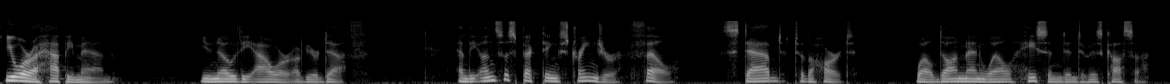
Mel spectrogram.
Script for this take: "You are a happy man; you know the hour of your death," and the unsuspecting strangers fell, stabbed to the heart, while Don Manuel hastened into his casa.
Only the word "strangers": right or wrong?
wrong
